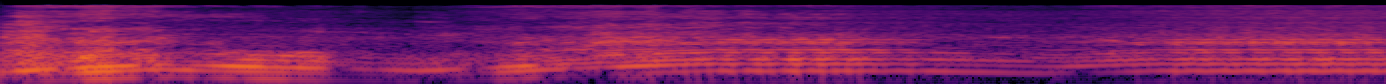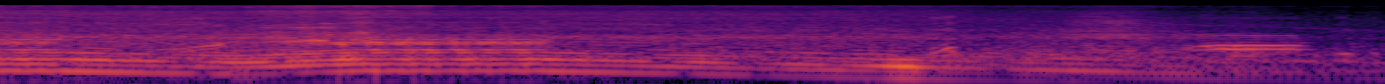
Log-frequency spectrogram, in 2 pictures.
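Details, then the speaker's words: Motorbike after fixing a faulty TP (throttle position) sensor that caused loss of power at full throttle/high rpm: engine revs up in smooth repeated sweeps, pitch rising and falling cleanly without stumbling or cutting out. "OK, now let's try to turn it on , turn it on first, it's starting a little now, let's gas"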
